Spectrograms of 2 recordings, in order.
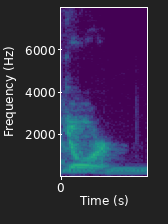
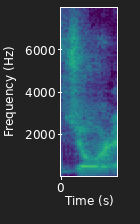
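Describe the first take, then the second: First: The name begins with a 'y' sound. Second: The name begins with a 'j' sound. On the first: The name follows its original language. "and not Yorn" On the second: The name is pronounced straight, ignoring its origin. "They pronounce everything straight"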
